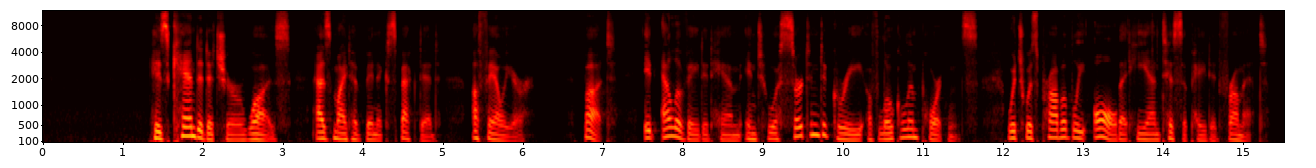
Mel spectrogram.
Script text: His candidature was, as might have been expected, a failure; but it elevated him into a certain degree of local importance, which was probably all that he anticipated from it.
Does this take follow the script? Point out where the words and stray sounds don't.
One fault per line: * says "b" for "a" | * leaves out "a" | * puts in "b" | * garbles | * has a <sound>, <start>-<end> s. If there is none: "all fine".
all fine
